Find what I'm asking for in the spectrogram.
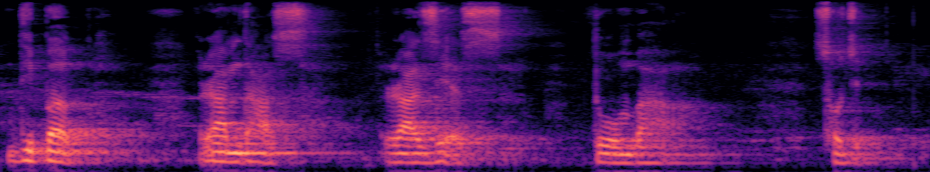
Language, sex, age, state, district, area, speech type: Manipuri, male, 30-45, Manipur, Kakching, rural, spontaneous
